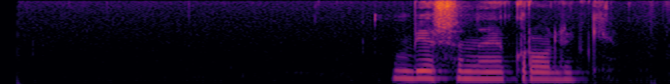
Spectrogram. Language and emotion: Russian, neutral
